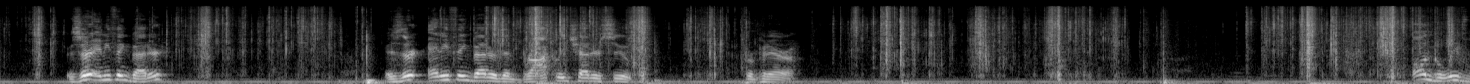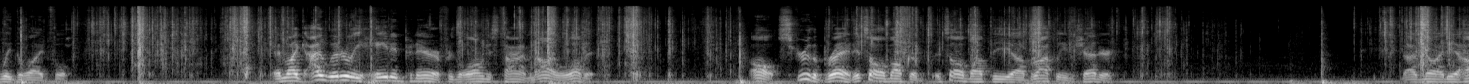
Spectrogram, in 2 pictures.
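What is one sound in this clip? Foil card wrappers crinkle and tear as they are opened.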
